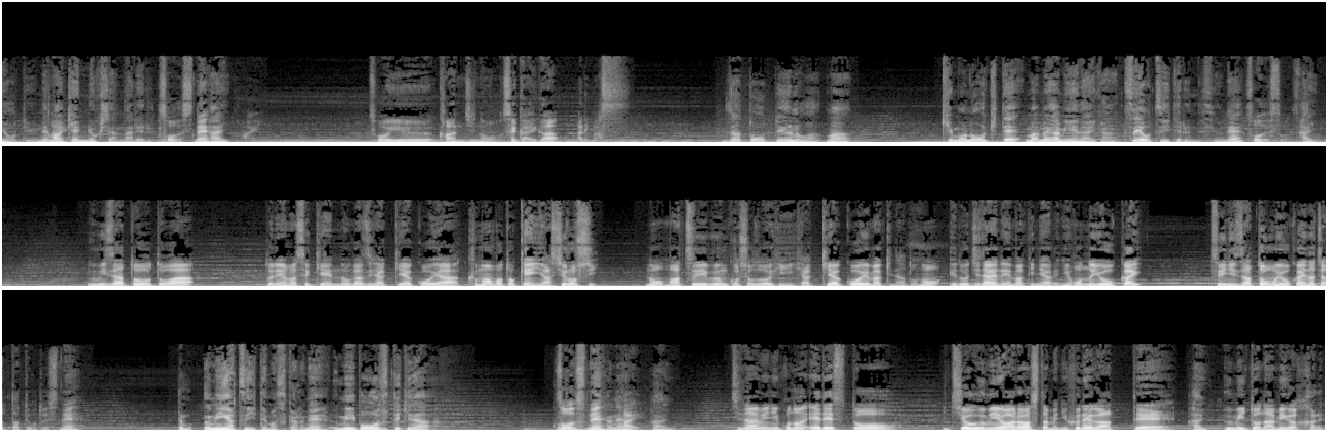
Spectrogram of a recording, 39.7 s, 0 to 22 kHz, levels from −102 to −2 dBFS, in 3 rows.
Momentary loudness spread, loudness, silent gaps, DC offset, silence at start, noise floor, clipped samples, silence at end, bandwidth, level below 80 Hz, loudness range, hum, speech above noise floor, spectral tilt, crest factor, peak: 15 LU; -18 LUFS; none; under 0.1%; 0 s; -50 dBFS; under 0.1%; 0 s; 13.5 kHz; -48 dBFS; 10 LU; none; 33 dB; -6.5 dB/octave; 18 dB; 0 dBFS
